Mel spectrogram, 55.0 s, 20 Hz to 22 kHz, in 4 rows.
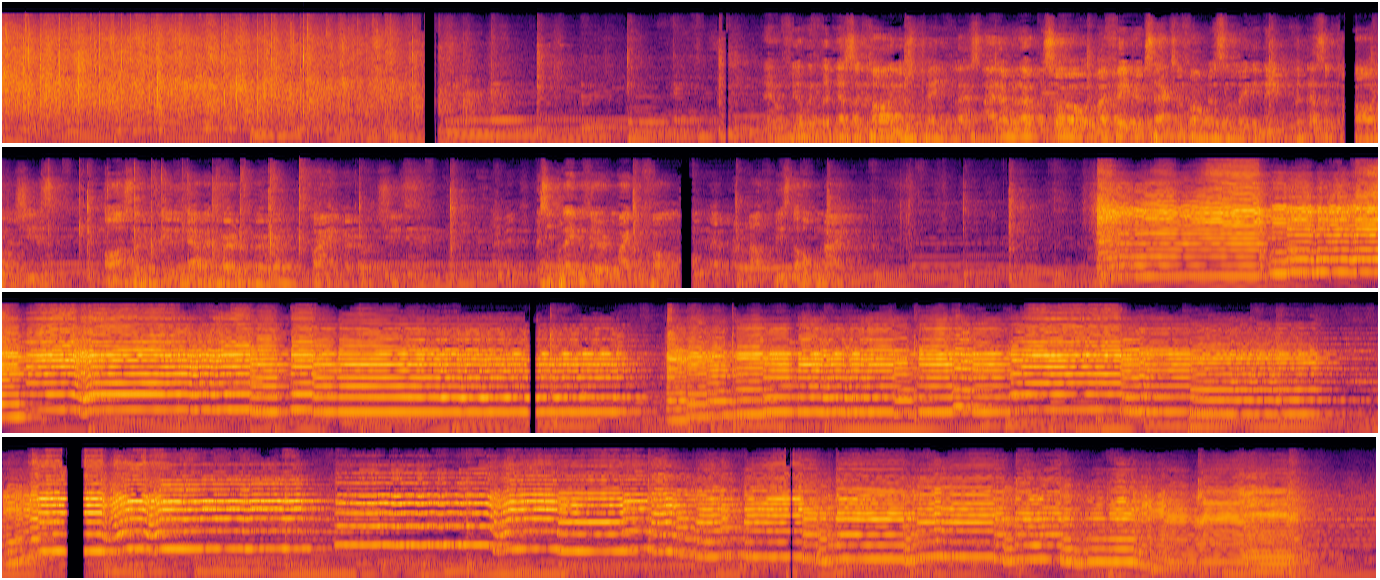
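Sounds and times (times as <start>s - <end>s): alto saxophone jazzy melody: 0.0s - 55.0s
backing track with bass line: 0.0s - 55.0s.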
